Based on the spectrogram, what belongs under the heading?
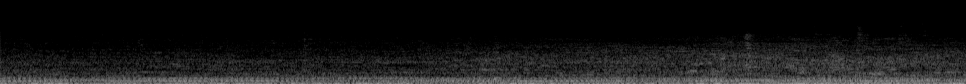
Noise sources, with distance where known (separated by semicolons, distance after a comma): engine of unclear size; person or small group talking, near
